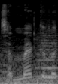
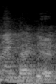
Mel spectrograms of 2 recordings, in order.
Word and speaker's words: Temecula: On this episode of the Herbalife Roadshow, I got a chance to visit Temecula, California and hang out with one super cool couple.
